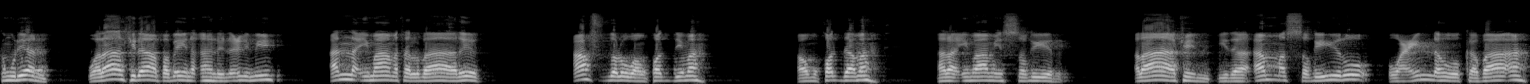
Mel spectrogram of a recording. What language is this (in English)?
Indonesian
